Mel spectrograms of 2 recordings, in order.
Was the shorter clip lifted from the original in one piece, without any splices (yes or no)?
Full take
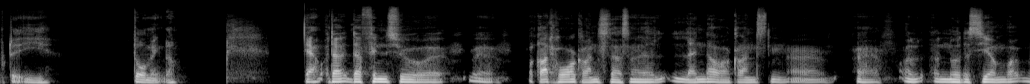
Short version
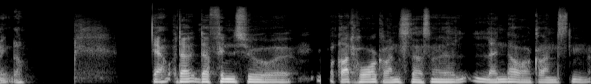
no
